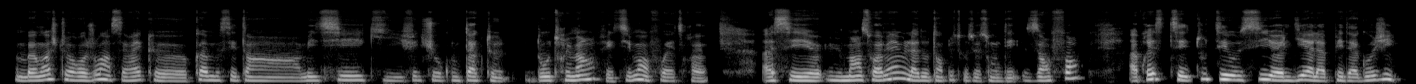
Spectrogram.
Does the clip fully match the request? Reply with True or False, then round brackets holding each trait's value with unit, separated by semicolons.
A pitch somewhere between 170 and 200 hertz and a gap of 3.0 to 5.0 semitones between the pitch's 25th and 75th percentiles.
False (185 Hz; 2.6 semitones)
